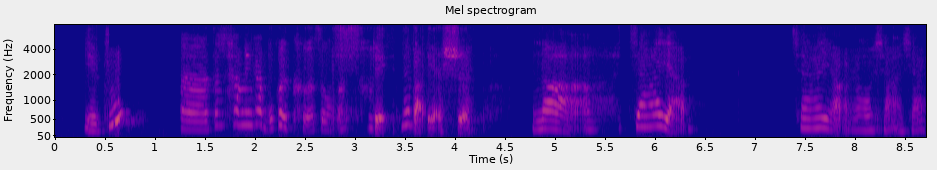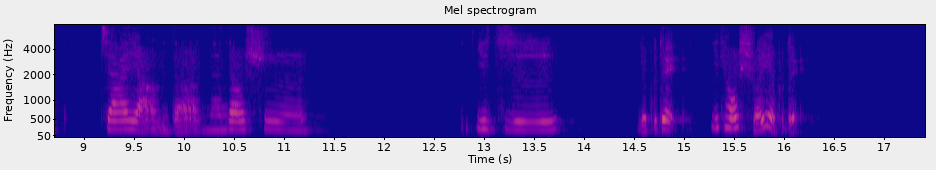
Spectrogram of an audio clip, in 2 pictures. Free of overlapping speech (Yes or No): Yes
